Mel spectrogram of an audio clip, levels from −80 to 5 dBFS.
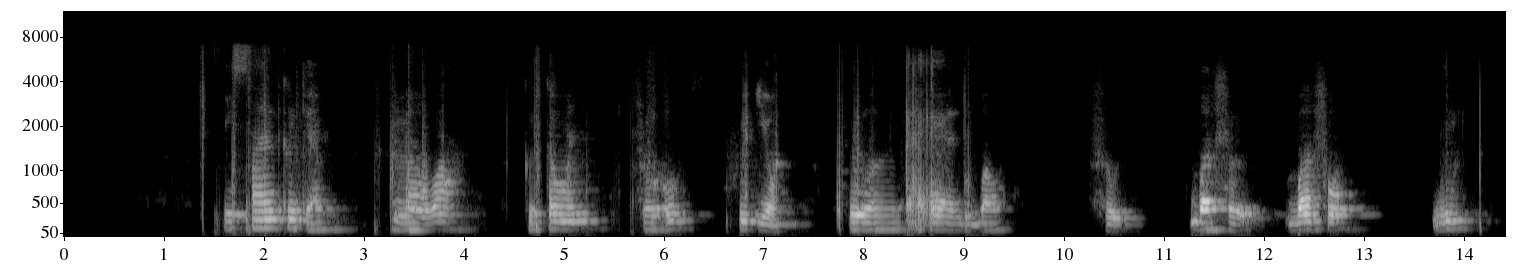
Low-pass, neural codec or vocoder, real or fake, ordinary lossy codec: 7.2 kHz; codec, 16 kHz, 1 kbps, X-Codec, HuBERT features, trained on balanced general audio; fake; Opus, 64 kbps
